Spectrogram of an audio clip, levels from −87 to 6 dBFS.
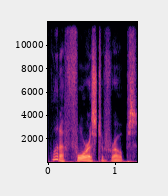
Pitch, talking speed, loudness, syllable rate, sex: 140 Hz, 225 wpm, -17 LUFS, 5.6 syllables/s, male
